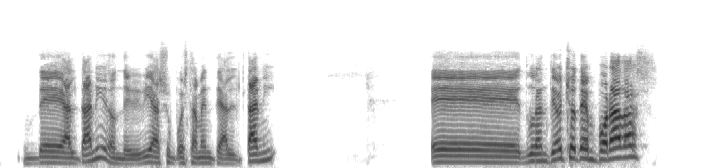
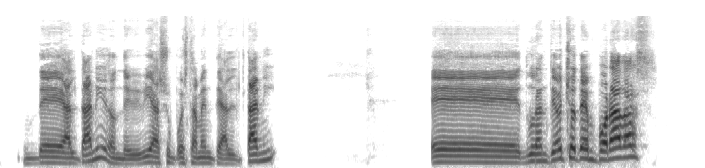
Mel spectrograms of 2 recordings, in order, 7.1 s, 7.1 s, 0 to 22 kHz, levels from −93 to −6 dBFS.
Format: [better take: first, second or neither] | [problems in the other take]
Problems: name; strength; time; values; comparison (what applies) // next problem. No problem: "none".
second | muffled; very slightly; fading above 4 kHz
